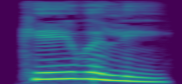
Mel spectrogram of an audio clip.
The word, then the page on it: ಕೇವಲಿ: kēvali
